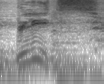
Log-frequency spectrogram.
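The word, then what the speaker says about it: Blitzø: les dialogues je suis Blitz le haut ne se prononce pas je suis sûr et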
